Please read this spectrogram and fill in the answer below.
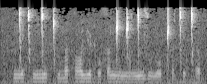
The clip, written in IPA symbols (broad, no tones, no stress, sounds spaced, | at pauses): ŋ͡ǀ e ǀʰ ɯ ŋ͡ǀ ɯ ǀʰ u m ʌ k ɔ lʲ ɯ ɖʱ o x ʌ ŋ͡ǁ e ŋ͡ǁ ʌ ŋ͡ǀ ɯ z u n o ǁʰ ʌ ǀʰ e ɡ͡ǀ ʌ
